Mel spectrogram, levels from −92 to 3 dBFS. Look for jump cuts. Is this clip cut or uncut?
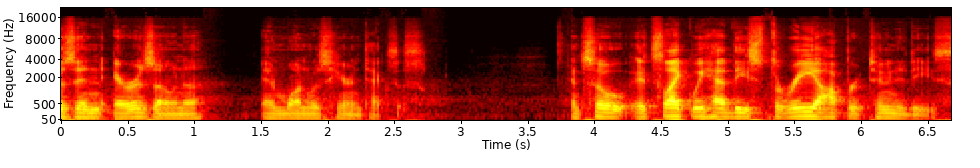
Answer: uncut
